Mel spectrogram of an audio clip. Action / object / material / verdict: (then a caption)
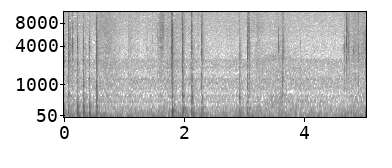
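tap / laptop keyboard keys under a silicone cover / silicone / none. Long acrylic nails tap by their tips on a MacBook Pro keyboard whose plastic keys sit under a thin pink patterned silicone cover. The typing comes in uneven bursts of short, muffled, low clicks, with occasional brighter nail ticks and very little ring.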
